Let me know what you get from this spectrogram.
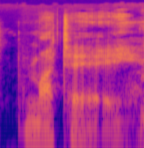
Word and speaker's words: MATE: I'm going to call it Mate because, you know, this, I'm a Southern American, and, you know how we are. We mispronounce everything. – Yeah, that's all right. Hey, it's you're pronouncing it the way it's spelled, and that's okay.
